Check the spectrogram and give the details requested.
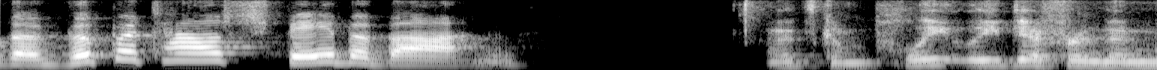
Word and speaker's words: Wuppertal: How is it pronounced? Wuppertal.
